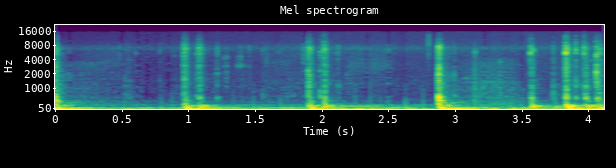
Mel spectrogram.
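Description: Computer keyboard being typed on: a few irregular key clicks over a low steady hum.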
